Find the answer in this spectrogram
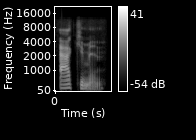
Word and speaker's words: acumen: must have great business acumen without a doubt. Let's look at the pronunciation business acumen. Business acumen. The stress on acumen is on the first syllable.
